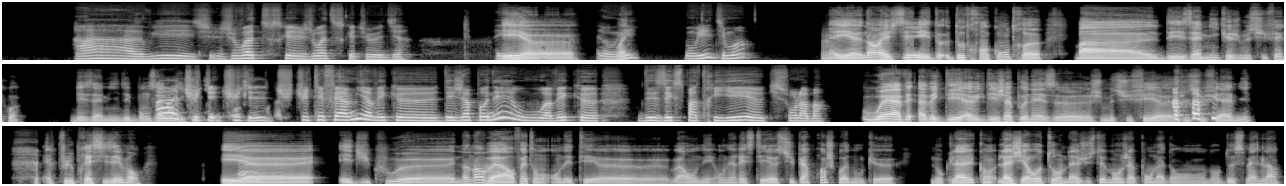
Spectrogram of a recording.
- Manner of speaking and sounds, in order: other background noise; drawn out: "bah"; unintelligible speech; laugh
- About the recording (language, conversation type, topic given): French, podcast, Parle-moi d’un voyage qui t’a vraiment marqué ?
- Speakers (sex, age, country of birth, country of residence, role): female, 40-44, France, France, host; male, 20-24, France, France, guest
